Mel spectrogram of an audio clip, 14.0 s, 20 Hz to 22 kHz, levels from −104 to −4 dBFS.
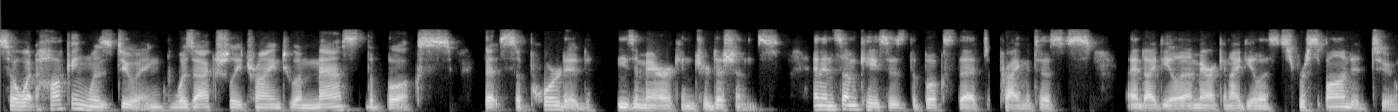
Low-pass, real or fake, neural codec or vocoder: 7.2 kHz; real; none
